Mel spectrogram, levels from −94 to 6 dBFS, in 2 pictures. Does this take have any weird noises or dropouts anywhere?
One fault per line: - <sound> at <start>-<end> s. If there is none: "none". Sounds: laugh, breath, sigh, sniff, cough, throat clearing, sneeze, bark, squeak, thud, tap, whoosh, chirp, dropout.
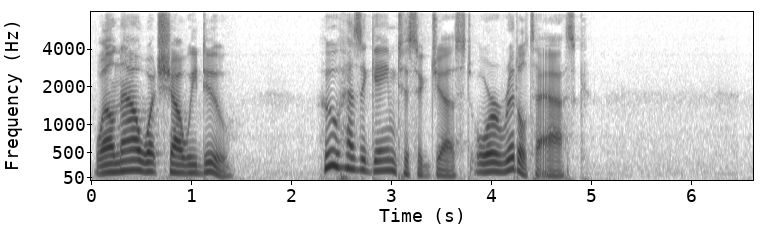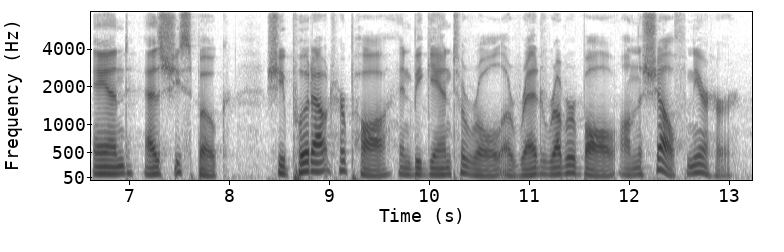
none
